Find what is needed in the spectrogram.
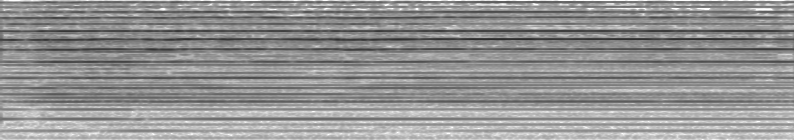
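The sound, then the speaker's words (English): A bagpipe drone sounds steadily for the whole stretch during a practice session, a dense buzzing reedy chord at even loudness, its tone wavering slightly as the player adjusts the drone's tuning to remove small beats. No one speaks. “So there's me adjusting the drone slightly again.”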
